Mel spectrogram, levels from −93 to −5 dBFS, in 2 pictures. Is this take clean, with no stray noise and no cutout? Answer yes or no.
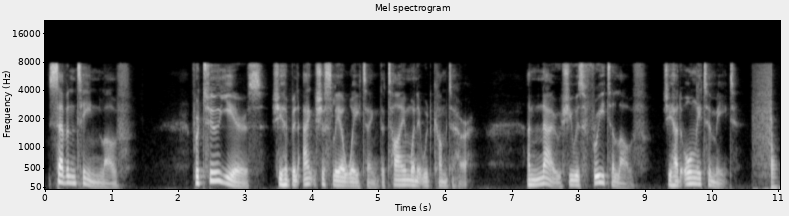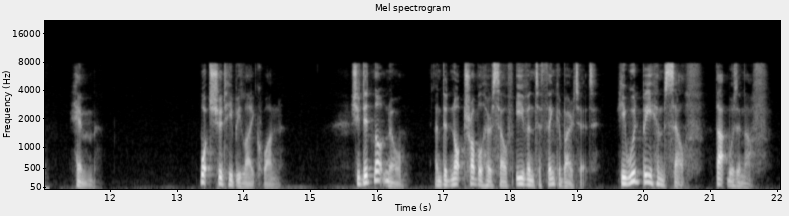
no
